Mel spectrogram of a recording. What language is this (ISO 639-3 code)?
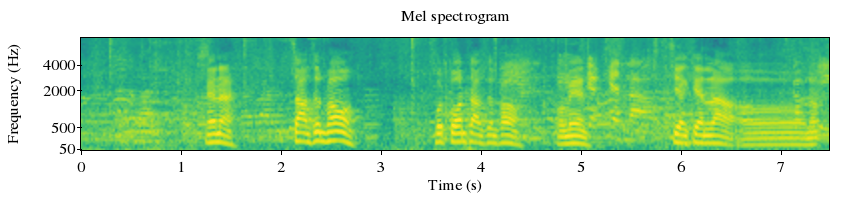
tha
